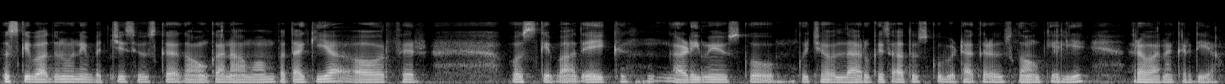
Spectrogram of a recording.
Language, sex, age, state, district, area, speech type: Urdu, male, 30-45, Delhi, South Delhi, urban, spontaneous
